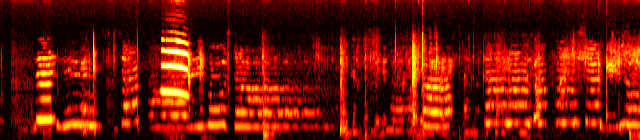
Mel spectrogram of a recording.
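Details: A parrot singing: a string of clear, tonal, voice-like notes that slide up and down in pitch, grouped into short phrases separated by brief pauses, some notes bright and sustained, others quick and warbled.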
